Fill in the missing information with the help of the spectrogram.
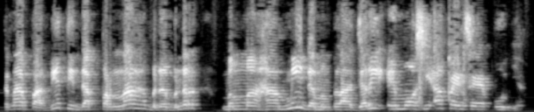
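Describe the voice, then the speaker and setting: A man who coaches emotional intelligence, explaining in an animated, conversational way and mixing English phrases into his speech. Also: high voice, brisk, soft background music. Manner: lively storyteller, mixes English phrases into speech.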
